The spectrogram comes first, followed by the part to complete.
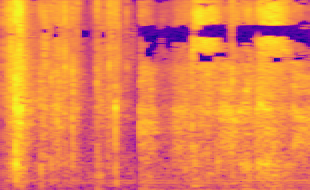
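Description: A plastic bubble mailer being torn open and crinkled by hand, with a sharp tearing rip just after the start followed by continued rustling of the plastic.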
